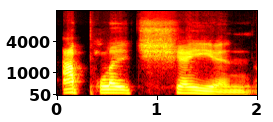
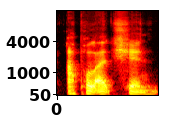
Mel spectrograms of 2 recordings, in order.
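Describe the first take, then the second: First: "Appalachian" drawn out slowly as "apple-AY-shee-un"; stretched, tentative "Appalachian" with a "sh" sound; unsure pronunciation. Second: "Appalachian" said as "apple-at-chin", with a hard "ch"; "Appalachian" landing on a short "at-chin"; corrected pronunciation. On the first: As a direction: sound out "Appalachian" slowly, with a long "ay" before "shun". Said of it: "Am I saying that?". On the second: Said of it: "There we go". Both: Shown as a demonstration.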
